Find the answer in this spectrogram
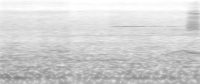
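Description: Supermarket background noise: a low steady hum with indistinct murmur. In the second half a faint high steady tone sounds for under a second.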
